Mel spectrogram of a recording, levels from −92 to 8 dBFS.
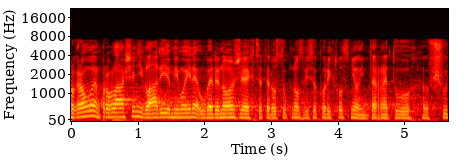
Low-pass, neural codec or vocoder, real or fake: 7.2 kHz; none; real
